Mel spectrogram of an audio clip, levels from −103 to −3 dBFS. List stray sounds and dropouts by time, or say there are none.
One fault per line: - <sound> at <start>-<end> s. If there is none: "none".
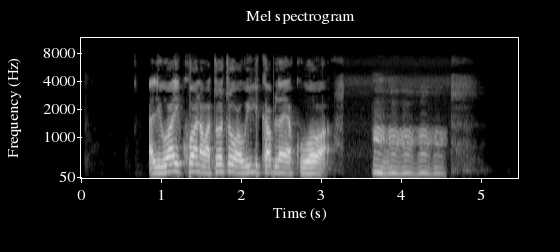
- laugh at 3.6-4.6 s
